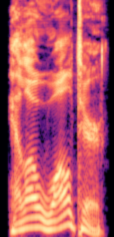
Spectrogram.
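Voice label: hello, male; trainer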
